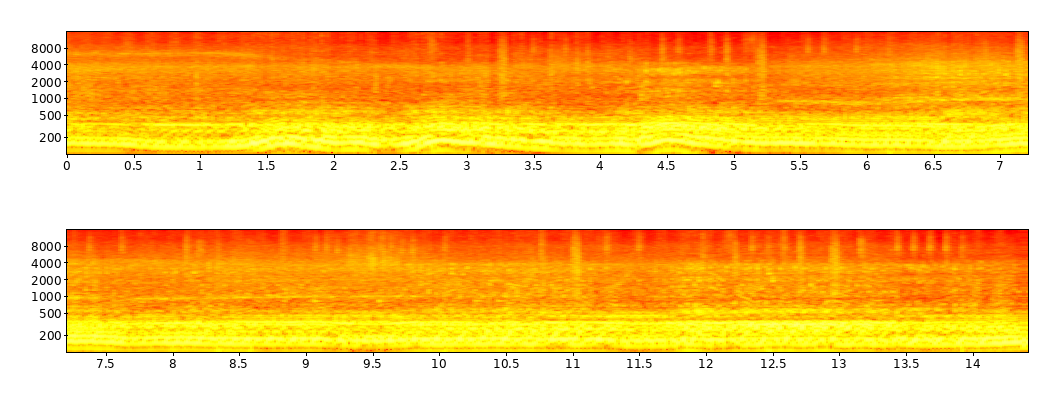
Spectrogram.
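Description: Porsche Boxster engine idling steadily, with a slight wavering in pitch in the first few seconds.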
